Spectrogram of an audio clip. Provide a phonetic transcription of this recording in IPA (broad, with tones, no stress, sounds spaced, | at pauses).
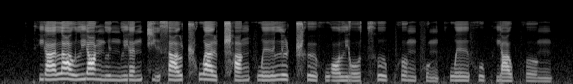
t̪ʰ j ä˨˦ l ɑ˥˨ ʊ̯ l j ɑ˥˨ ŋ l i˩ ŋ l j ɛ˨˦ n t͡ɕ ḭ˨˩ s ɑ˨˦ ʊ̯ ʈ͡ʂʰ w a˥˨ ɪ̯ ʈ͡ʂʰ ɑ˨˦ ŋ f w e˨˦ ɪ̯ l y˥˨ ʈ͡ʂʰ ɻ̩˥˨ f w ɔ˨˦ l j o˨˦ ʊ̯ t͡sʰ ɹ̩˥˨ pʰ ɤ˥˨ ŋ f ʊ̰˨˩ ŋ t̪ʰ w e˦ ɪ̯ f u˥˨ pʰ j ɑ˦ ʊ̯ pʰ ɤ˥˨ ŋ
